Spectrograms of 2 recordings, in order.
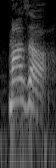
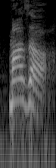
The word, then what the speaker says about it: mother: So there, TH, if you listen carefully to the that sound. しかし, mother. Mm. So there's again the R thing. At the end, we want to make sure to curl the tongue up at the end of R.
